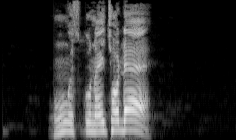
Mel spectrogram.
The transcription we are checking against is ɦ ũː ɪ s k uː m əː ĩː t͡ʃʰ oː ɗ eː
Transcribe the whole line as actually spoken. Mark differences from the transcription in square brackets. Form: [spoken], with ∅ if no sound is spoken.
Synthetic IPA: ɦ ũː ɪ s k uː [n] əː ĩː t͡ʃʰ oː ɗ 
